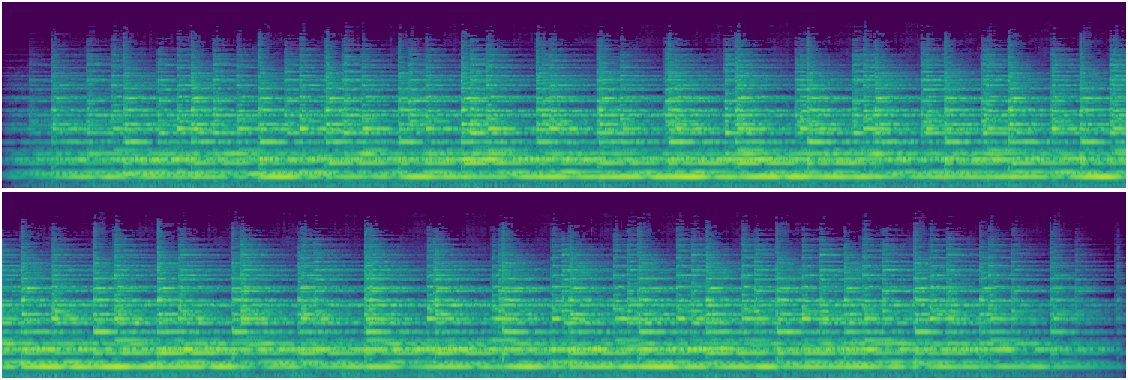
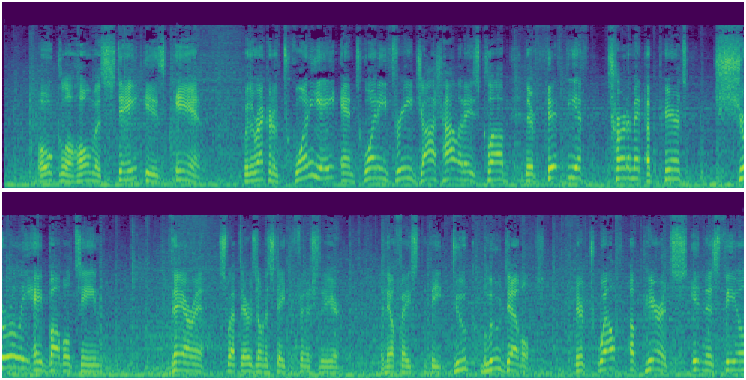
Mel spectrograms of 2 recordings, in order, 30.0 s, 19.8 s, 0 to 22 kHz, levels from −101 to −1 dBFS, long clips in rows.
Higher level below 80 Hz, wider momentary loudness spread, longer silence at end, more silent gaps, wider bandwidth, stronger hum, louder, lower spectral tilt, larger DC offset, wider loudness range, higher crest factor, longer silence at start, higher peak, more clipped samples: second, -50 dBFS vs -40 dBFS; second, 6 LU vs 10 LU; about the same, 0.1 s vs 0 s; neither; second, 9 kHz vs 13 kHz; neither; first, -17 LUFS vs -21 LUFS; about the same, -3.5 dB/octave vs -4 dB/octave; neither; about the same, 2 LU vs 3 LU; about the same, 16 dB vs 20 dB; first, 0.15 s vs 0 s; about the same, -2 dBFS vs 0 dBFS; neither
